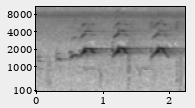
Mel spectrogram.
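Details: Crested serpent eagle giving three ringing whistled notes at an even pace, each rising sharply and then dipping, with faint lower slurred notes leading in, over a quiet constant hiss.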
